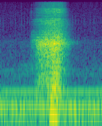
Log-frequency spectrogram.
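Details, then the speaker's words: Adult's ordinary single sneeze, which the sneezer calls his normal sneeze: one brief hissy burst with a short voiced squeak over a faint steady hum. "like i try to make weird sneezes but that's my normal sneeze the one you heard is my normal sneeze"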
